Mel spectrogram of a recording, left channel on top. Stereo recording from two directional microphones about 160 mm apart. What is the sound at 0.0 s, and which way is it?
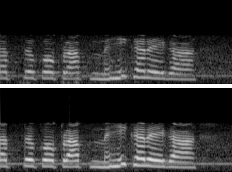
A woman's voice, 35° right (ahead or behind).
